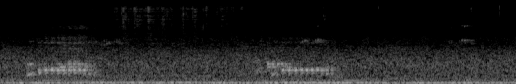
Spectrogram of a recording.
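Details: Orphaned young sandhill crane chick being cared for at a wildlife rescue while eating: two clear, steady, mid-pitched peeping calls about two seconds apart, each roughly half a second long, over a low background hum.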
